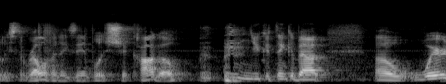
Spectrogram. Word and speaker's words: Chicago: the name is that it's spelled with a CH but pronounced like an SH so why is that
